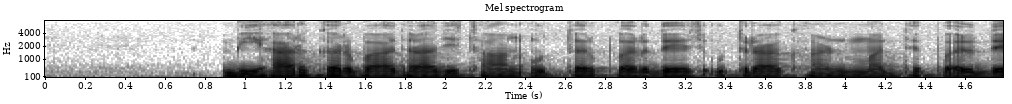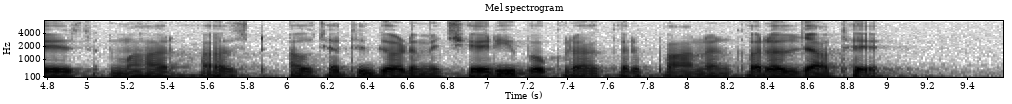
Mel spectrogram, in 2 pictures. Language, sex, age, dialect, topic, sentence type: Chhattisgarhi, male, 18-24, Northern/Bhandar, agriculture, statement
